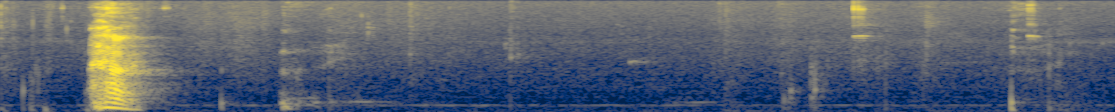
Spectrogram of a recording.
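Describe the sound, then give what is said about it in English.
One loud, harsh cough bursts out, followed over several seconds by a few quieter, scattered coughs and throat-clearing sounds, as from someone choking on water that went down the wrong way. “I just swallowed that water down the wrong pipe.”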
